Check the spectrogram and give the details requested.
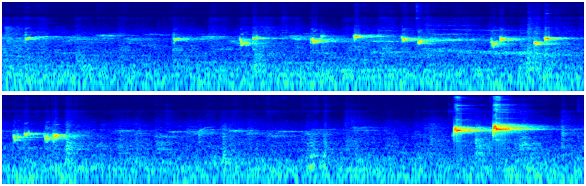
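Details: Morning song of a sooty-headed bulbul: a steady series of short, clear whistled phrases, each dipping downward, repeated roughly every half second, followed by a pause and a louder, brighter burst near the end.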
